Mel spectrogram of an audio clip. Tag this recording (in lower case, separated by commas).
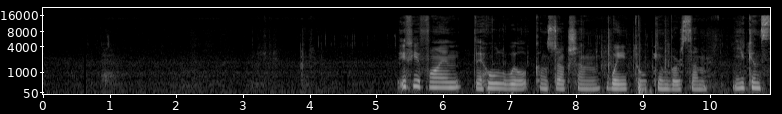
speech, inside a small room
